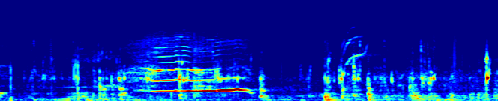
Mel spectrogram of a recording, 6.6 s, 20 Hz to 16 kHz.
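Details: Humpback whale singing underwater off the Ogasawara Islands on 23 February 2021, filmed on a whale-watching trip with a mother, calf and escort. A steady harmonic tonal unit holds for about two seconds amid clicks and water noise.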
